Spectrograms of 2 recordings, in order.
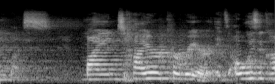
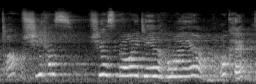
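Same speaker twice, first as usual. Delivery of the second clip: a higher, mock-clueless retelling of his words; lightly voiced Jensen, pitched up; imitating Jensen; 11 semitones higher than usual. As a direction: play him musing that she has no idea who he is. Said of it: "and he's like".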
